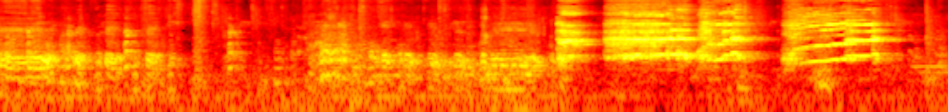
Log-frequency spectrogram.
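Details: Flock of Ayam Ketawa chickens eating together in their coop; after low murmuring clucks, a rooster gives a long, loud crow broken into pulsing, stuttering segments, followed by a second shorter rising phrase.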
